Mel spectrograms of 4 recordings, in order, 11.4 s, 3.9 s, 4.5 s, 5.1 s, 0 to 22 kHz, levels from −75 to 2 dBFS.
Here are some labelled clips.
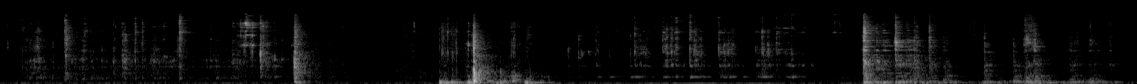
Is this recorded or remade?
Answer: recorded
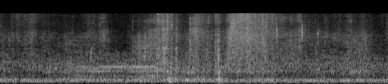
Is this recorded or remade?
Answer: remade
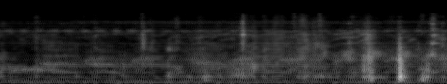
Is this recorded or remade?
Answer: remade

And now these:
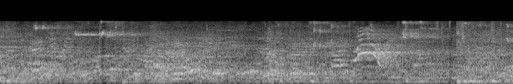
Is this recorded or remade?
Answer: remade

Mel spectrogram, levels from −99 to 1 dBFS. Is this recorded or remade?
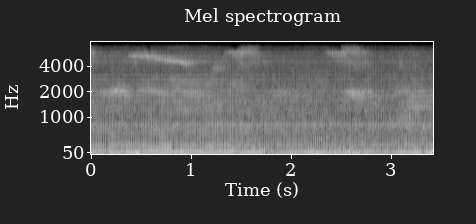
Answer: remade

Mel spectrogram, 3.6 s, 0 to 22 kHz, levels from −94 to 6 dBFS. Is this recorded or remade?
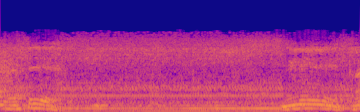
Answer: recorded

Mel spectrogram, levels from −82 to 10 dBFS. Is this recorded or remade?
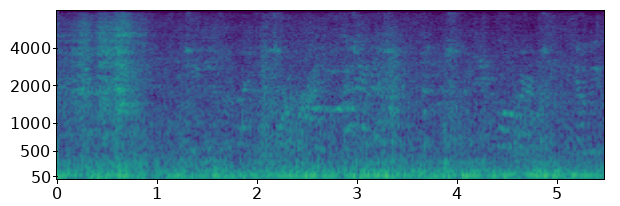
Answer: remade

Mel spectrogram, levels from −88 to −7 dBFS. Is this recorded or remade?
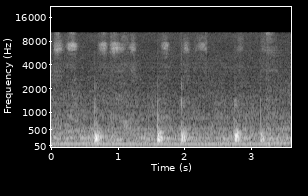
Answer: remade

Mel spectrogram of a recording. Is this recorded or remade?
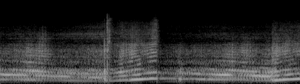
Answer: remade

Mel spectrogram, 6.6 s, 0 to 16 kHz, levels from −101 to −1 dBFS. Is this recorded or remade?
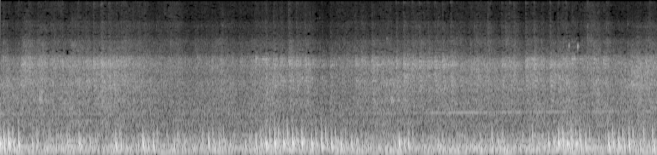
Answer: recorded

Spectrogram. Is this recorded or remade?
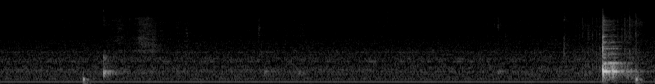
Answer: recorded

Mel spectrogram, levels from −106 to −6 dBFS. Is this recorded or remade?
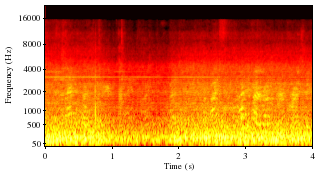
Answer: remade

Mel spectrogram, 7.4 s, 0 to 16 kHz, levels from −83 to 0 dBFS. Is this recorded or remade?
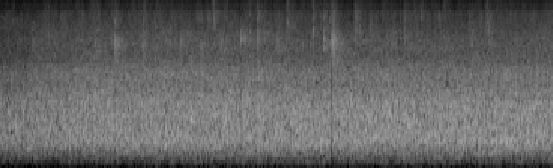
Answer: recorded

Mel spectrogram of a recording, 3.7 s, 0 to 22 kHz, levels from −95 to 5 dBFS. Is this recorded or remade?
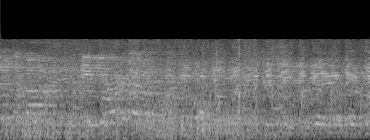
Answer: recorded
